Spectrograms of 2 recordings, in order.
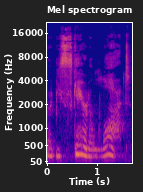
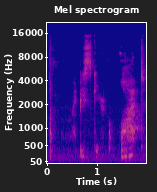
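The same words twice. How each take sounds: First: Said in the usual way. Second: Much softer slow whisper repeat. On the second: Shown as a demonstration. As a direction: hush it to let the idea sink in.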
